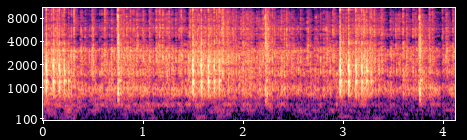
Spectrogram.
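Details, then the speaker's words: Eli Terry groaner clock, heard with the beat amplifier off; soft wooden clicks in small clusters at steady spacing under faint hiss, not much noise, ticking normally. "It doesn't make that much noise with the beat amplifier off. But then again, I'm deaf."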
